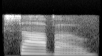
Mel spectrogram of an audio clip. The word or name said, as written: Savo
